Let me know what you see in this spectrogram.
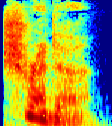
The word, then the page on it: shredder: British English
